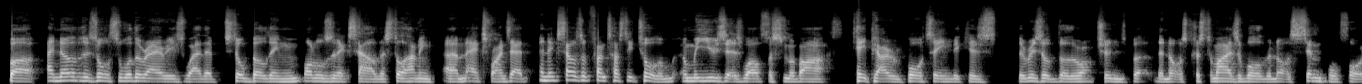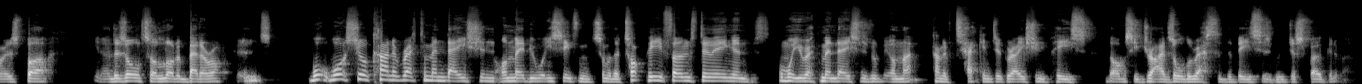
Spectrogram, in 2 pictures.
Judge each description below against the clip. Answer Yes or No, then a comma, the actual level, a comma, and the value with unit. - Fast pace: Yes, fast, 245 wpm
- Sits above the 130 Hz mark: Yes, medium, 140 Hz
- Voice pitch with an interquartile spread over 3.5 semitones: No, average, 3.1 semitones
